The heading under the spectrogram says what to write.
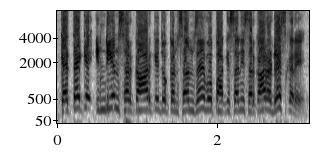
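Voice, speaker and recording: A man's voice: very high-pitched, fairly even intonation, racing, a bit bright, dry recording. A man debating cricket, blunt and accusatory, firing off his points. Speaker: commentator. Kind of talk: heated panel debate.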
